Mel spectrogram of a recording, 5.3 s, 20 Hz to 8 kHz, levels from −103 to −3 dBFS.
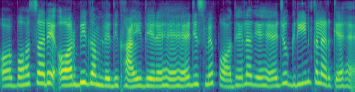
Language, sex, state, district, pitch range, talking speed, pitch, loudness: Hindi, female, Bihar, Patna, 230-295 Hz, 215 wpm, 250 Hz, -18 LUFS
